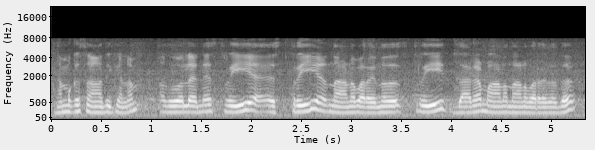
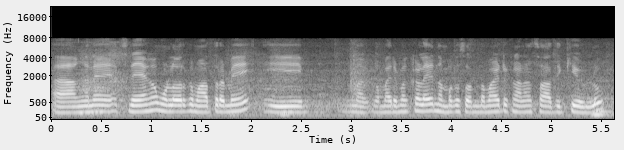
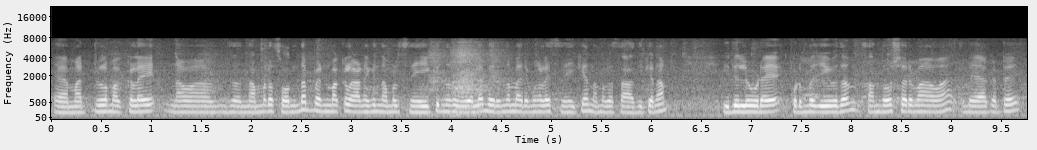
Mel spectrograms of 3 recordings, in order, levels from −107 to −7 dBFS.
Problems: constant background noise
